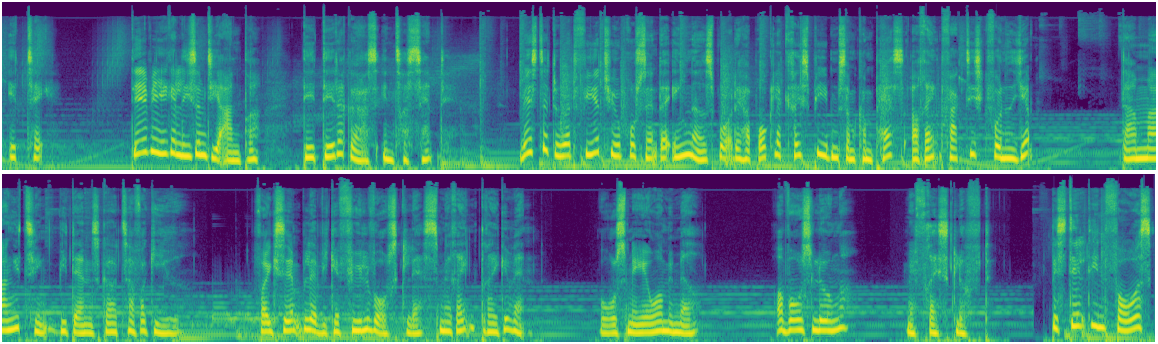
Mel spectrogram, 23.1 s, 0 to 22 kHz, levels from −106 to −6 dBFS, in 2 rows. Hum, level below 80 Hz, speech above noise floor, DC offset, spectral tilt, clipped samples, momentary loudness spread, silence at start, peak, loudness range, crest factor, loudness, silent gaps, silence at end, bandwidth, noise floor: none; -34 dBFS; 29 dB; under 0.1%; -5.5 dB/octave; under 0.1%; 10 LU; 0 s; 0 dBFS; 2 LU; 14 dB; -13 LUFS; none; 0 s; 19 kHz; -42 dBFS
